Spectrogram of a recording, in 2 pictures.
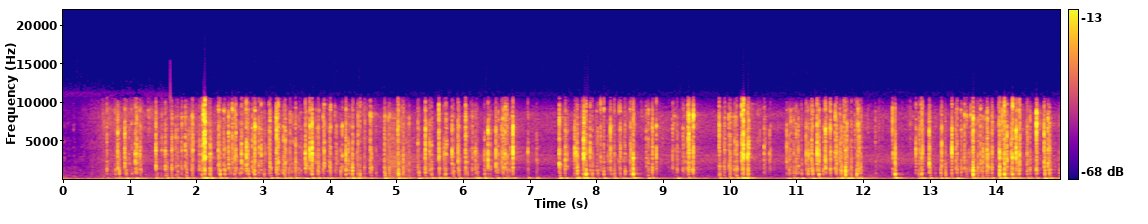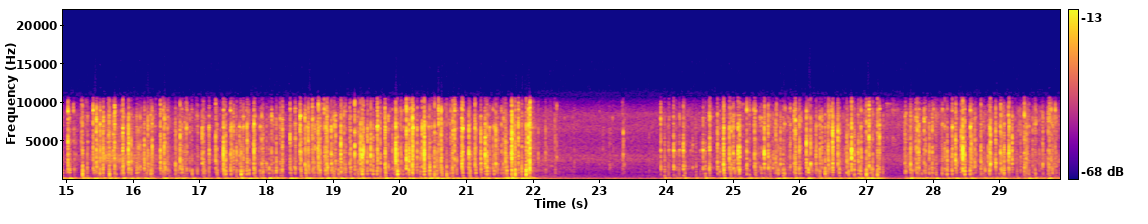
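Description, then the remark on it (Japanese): Steady, fast typing on a Happy Hacking Keyboard Professional 2 Type-S used at a desk, dense clattering keystrokes over a low hum, with a brief pause near the end before the typing resumes. “普段デスクで使っている、ハッピーハッキンキーボード、プロフェッショナル2タイプ S ですね。えー、これのタイピング音もうちょっと聞いていただきましょ”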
